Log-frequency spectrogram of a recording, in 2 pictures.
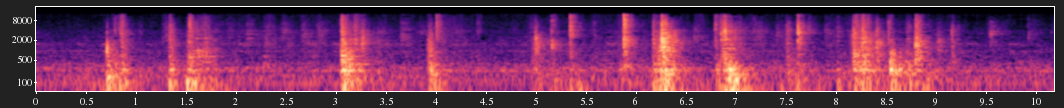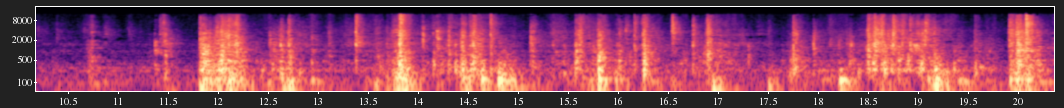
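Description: A cat scrabbling and knocking against wooden kitchen cabinet doors and a microwave while it climbs: irregular knocks and scrapes that get busier about halfway through, with rustling as it pulls at a plastic bag near the end.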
